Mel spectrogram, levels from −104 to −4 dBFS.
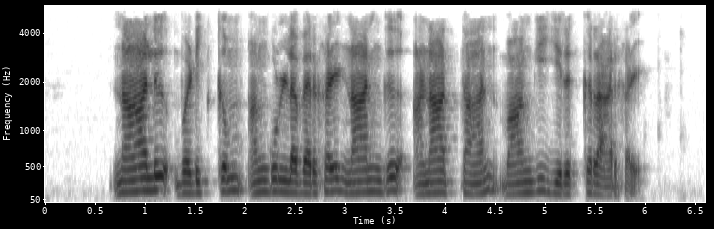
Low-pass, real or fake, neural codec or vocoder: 5.4 kHz; real; none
